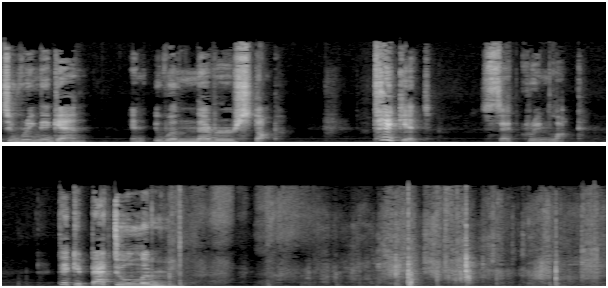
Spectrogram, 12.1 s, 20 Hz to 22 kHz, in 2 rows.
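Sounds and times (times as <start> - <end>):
paper rustling: 7.7 - 12.0.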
